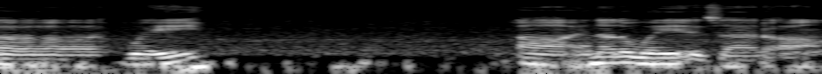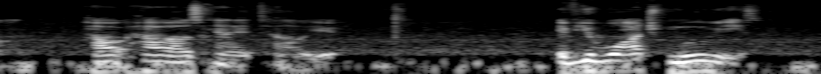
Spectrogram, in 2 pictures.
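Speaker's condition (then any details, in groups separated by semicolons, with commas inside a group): No condition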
